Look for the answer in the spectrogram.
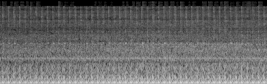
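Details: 2019 Bad Boy Rogue mower with a 993cc Briggs & Stratton Vanguard EFI 37 hp twin at 1.2 hours: heavy, lumpy running with an uneven exhaust pulse, a stumbling misfire caused by a bad ignition coil.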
